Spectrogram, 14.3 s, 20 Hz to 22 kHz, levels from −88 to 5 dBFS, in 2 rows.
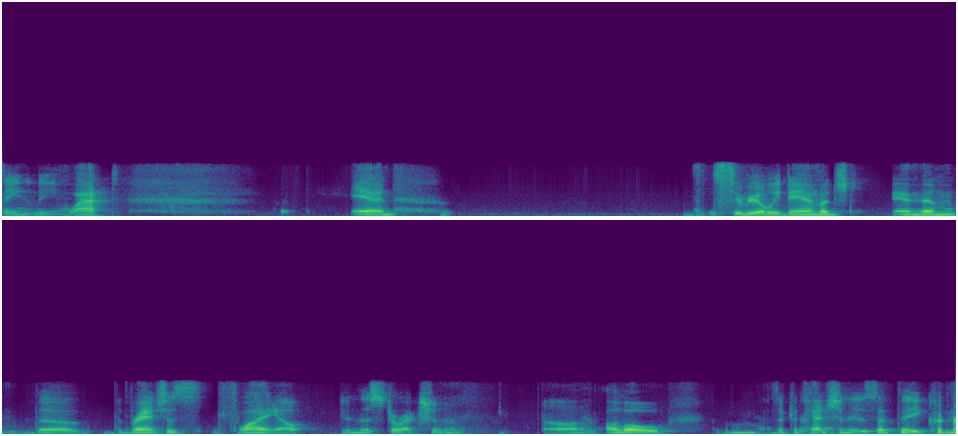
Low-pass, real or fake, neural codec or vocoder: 5.4 kHz; fake; codec, 16 kHz, 1 kbps, X-Codec, HuBERT features, trained on general audio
